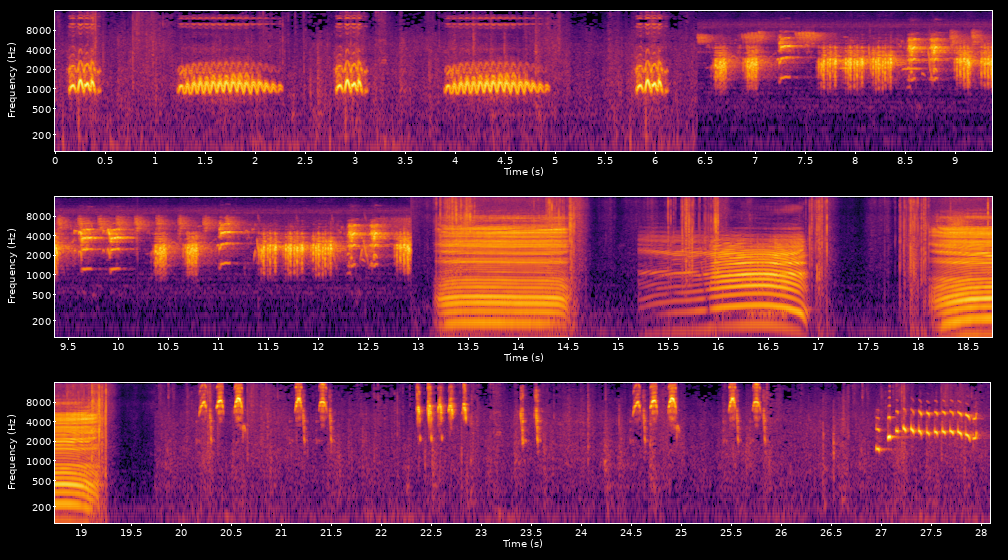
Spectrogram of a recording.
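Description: A cow mooing three times, each moo long and loud, in the middle of a run of shorter animal calls and chirps; near the end a high call falls in pitch.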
